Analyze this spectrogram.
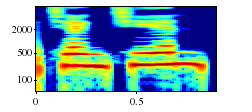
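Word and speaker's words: chen chiên (强箭): Từ cường tiễn, đọc là chen chiên.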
